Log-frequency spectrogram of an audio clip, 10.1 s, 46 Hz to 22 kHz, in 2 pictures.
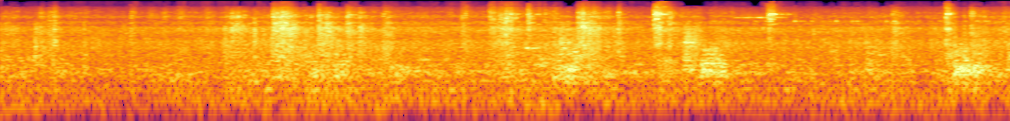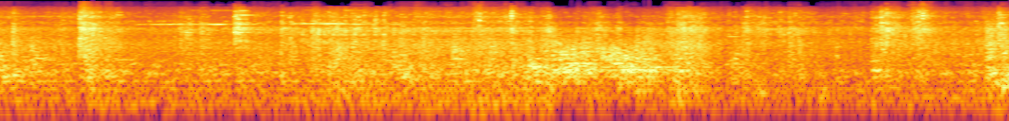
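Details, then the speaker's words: Brunswick A2 bowling pinsetter after a motor contactor swap and deck-jam circuit check: motor drone with irregular clanks and rattles as the deck cycles. Normal pinsetter operation. "all right plugged in turned on rear switch is on and the Machine fired up there you go we got it"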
